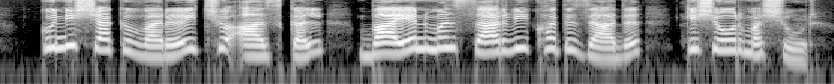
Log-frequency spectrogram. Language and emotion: Kashmiri, neutral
